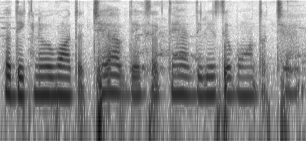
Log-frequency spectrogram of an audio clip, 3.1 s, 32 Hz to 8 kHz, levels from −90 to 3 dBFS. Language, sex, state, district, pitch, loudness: Hindi, female, Chhattisgarh, Raipur, 195 Hz, -18 LUFS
